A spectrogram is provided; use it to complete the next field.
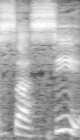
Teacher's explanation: essa palavra oxítona, essa palavra com a sílaba forte no qui. Quando eu digo saci, a mesma coisa.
